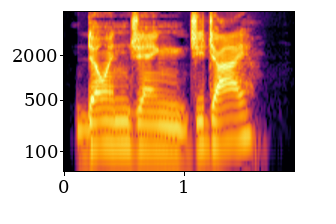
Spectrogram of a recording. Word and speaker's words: doenjang jjigae: But apparently he was cooking, I'm going to pronounce this wrong, so apologize for my lack of Korean knowledge, doenjang jjigae, which is a stew made of soybean paste, tofu, zucchini, and scallions. And you nailed it. You nailed the pronunciation too.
